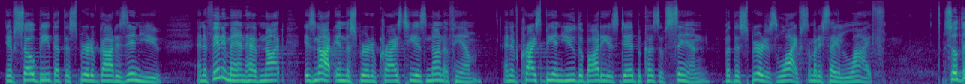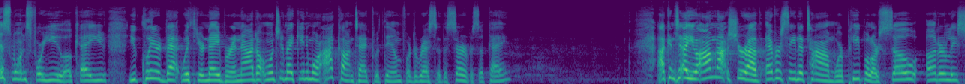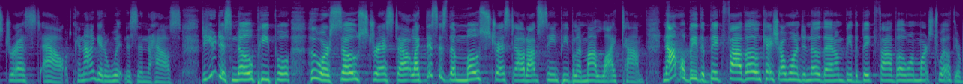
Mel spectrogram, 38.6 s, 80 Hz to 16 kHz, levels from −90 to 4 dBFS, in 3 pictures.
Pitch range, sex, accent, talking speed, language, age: 235-300 Hz, female, American, 250 wpm, English, 50-69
